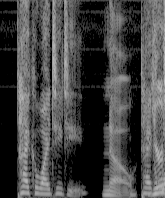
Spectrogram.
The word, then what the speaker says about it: Taika Waititi: I think I said Taika Waititi. It's Taika Waititi. YTT. That's what I said. No. The emphasis is on Y. Taika Waititi.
